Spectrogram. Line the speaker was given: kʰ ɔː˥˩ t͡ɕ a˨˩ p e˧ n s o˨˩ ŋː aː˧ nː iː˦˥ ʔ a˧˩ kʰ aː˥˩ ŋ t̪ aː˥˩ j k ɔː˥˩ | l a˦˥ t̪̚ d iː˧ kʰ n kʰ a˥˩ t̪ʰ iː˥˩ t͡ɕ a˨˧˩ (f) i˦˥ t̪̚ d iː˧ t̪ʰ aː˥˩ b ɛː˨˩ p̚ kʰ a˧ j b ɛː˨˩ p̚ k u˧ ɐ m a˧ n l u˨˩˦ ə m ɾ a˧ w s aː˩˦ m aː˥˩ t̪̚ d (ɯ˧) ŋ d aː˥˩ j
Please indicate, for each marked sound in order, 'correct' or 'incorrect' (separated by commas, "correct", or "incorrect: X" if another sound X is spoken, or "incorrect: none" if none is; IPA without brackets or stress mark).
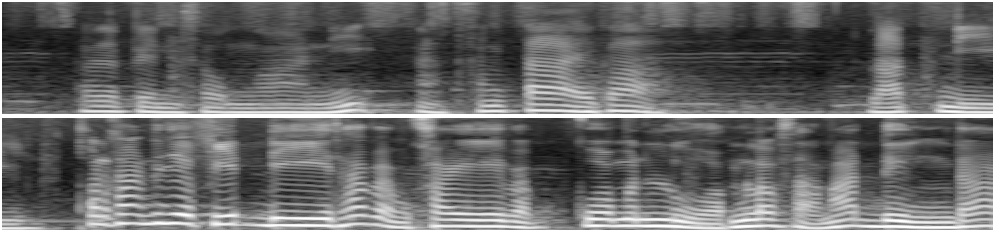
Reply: correct, correct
